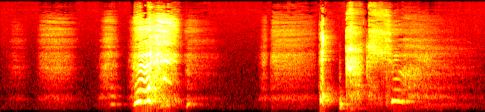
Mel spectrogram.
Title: Sneeze attacks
